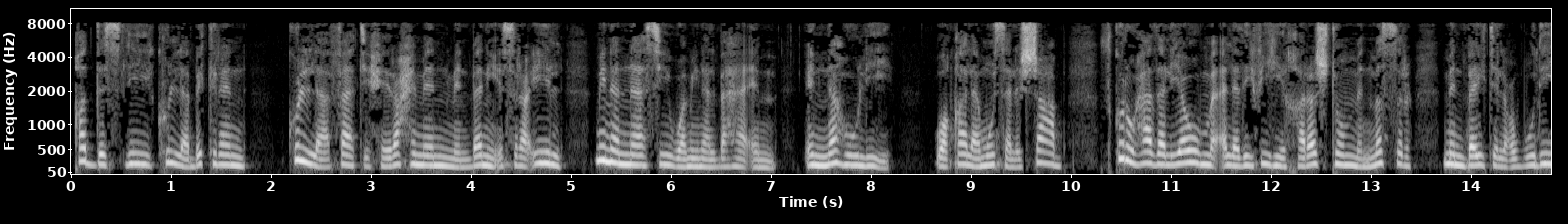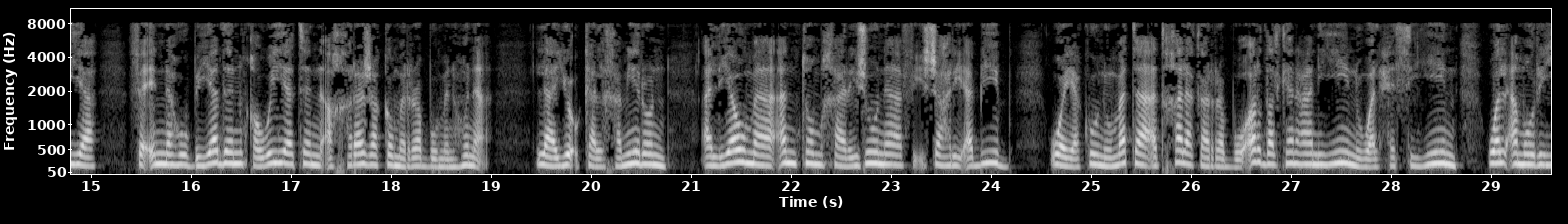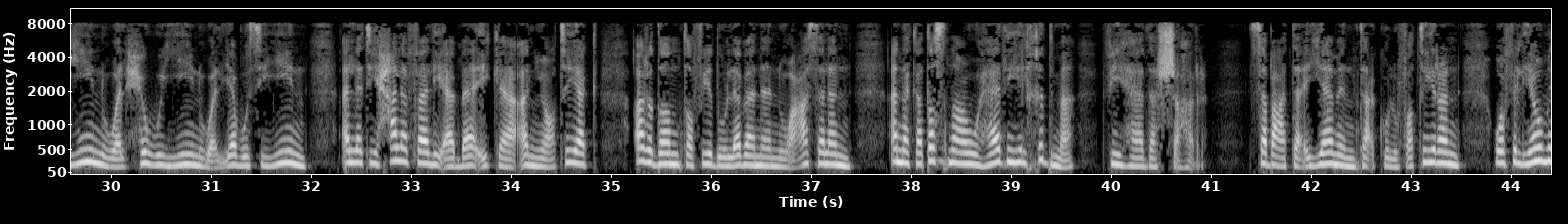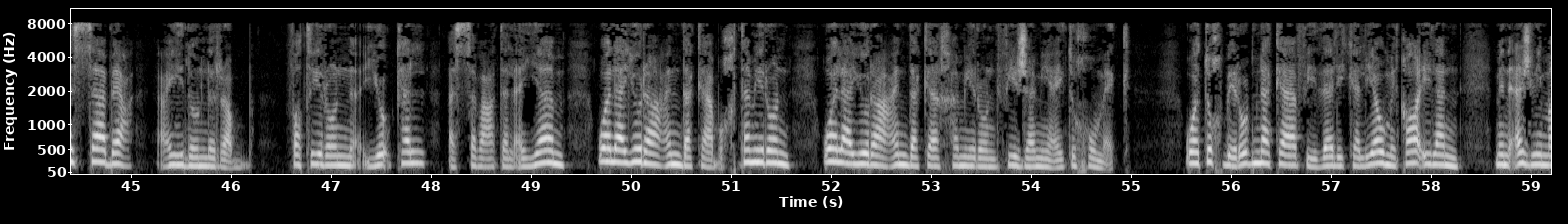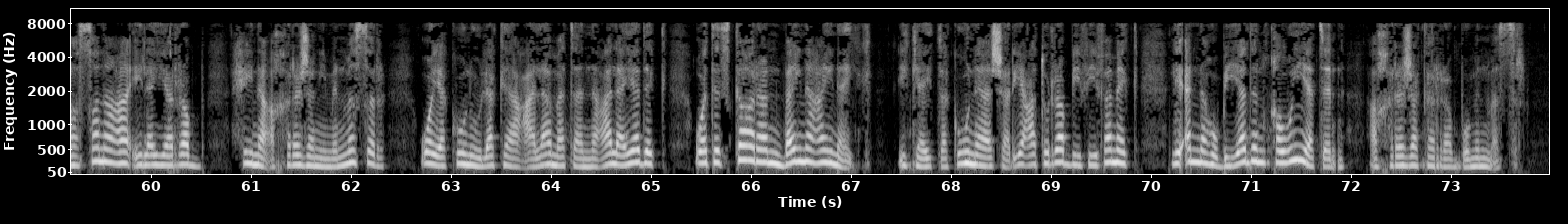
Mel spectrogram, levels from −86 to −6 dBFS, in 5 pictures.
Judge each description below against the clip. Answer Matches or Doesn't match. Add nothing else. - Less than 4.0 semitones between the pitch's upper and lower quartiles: Doesn't match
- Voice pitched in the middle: Doesn't match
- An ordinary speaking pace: Matches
